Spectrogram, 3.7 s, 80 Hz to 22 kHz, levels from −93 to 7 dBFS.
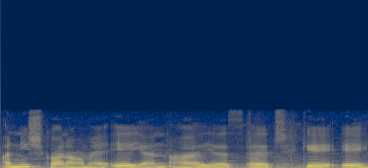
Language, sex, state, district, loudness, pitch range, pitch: Hindi, female, Maharashtra, Gondia, -13 LUFS, 215-240 Hz, 225 Hz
